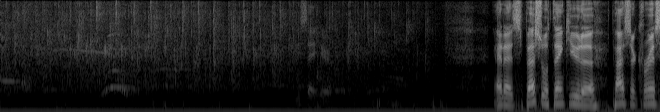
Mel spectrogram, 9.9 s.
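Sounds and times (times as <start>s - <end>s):
round of applause: 0.0s - 7.0s
speech: 7.4s - 9.8s.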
